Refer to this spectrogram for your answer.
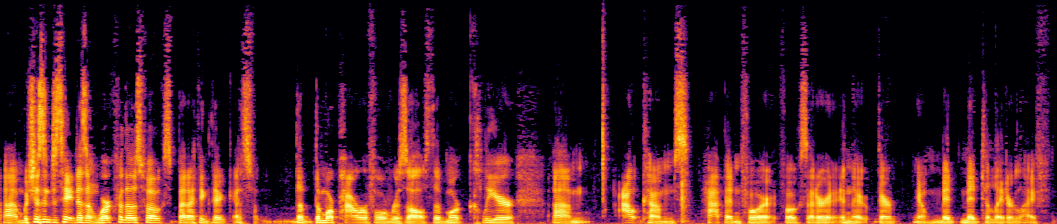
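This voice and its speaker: A man's voice: medium pitch, fairly even intonation, moderate pace, creaky, fairly bright tone, slight background noise. A man in his forties, a podcast guest, explaining ideas in a thoughtful, searching way. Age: 40s. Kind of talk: casual conversational interview.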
